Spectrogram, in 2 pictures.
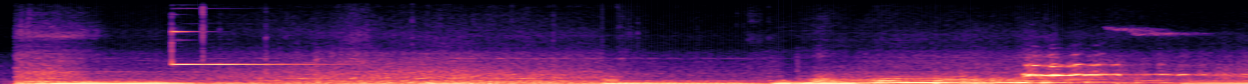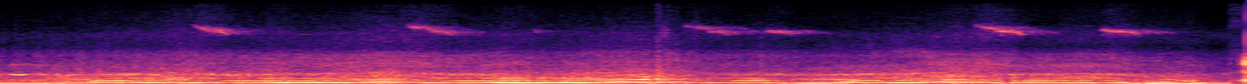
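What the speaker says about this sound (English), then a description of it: "Yeah, rev that shit going up." A car engine revs up and falls back repeatedly in rising and falling sweeps, loud and close, with a short burst of higher whine near the start and a few faint voices in the background.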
